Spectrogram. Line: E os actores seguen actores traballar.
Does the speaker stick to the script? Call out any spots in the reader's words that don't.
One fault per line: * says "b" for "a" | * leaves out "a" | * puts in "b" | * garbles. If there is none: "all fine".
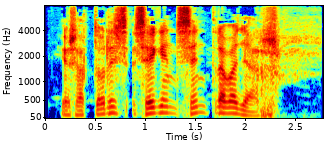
* says "sen" for "actores"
